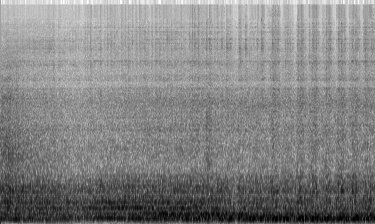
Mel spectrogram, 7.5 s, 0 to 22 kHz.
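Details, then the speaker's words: 2004 Chevy Silverado 1500 V8 with long-tube headers and stage 4 cam, $90 eBay exhaust cutout: deep rumble under revving with loose, uneven rattle and puffing; failed cutout valve now leaking exhaust. "sounds like garbage it sounds like an exhaust leak it is an exhaust leak it doesn't just sound like it I straight-up have an exhaust leak now because this valve has failed"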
